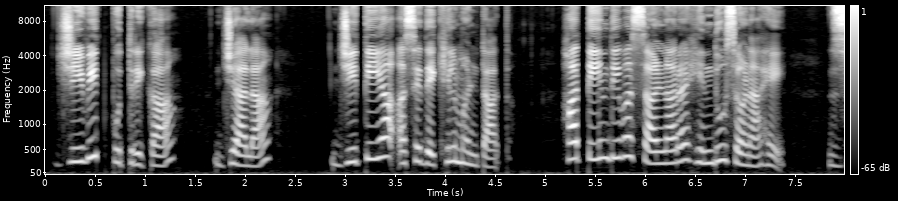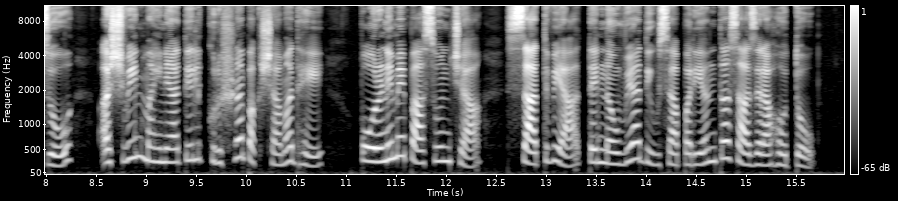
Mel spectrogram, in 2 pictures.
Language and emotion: Marathi, neutral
